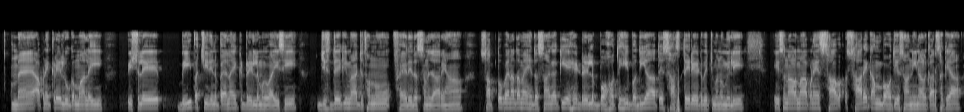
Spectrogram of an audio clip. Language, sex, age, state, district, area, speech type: Punjabi, male, 18-30, Punjab, Mohali, rural, spontaneous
